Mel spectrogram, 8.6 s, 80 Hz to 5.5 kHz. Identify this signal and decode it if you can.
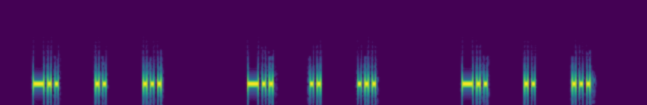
Morse code, heard as a keyed tone, about 25 wpm, spaced as for 13 wpm, 600 Hz. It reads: DIS DIS DIS
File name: DIS7 13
